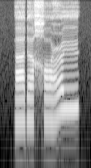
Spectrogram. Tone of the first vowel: low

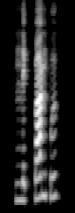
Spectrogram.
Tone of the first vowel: low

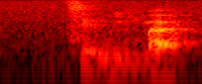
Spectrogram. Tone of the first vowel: low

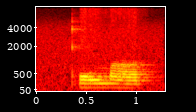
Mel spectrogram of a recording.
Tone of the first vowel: high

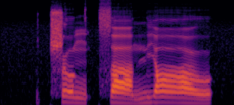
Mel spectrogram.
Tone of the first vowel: falling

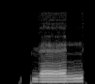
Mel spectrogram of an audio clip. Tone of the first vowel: rising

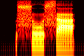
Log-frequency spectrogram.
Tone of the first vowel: low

